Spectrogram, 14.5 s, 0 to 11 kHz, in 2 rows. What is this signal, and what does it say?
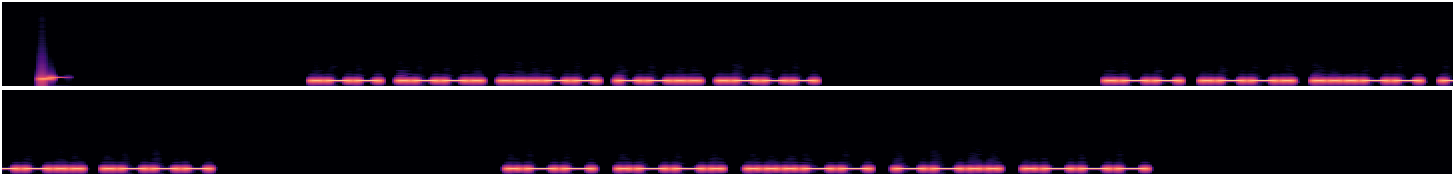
Morse code, heard as a keyed tone, about 30 wpm, 700 Hz. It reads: WP3ZJ WP3ZJ WP3ZJ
